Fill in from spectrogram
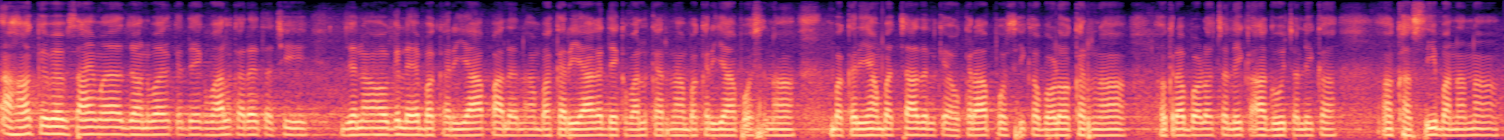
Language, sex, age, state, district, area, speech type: Maithili, male, 45-60, Bihar, Purnia, rural, spontaneous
